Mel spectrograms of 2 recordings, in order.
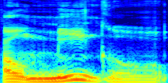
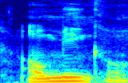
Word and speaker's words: Omegle: So it's pronounced Omegle. I've been pronouncing it wrong this whole time. Omegle.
